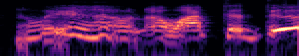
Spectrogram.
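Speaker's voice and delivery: high-pitched put-on voice of the clueless; mock helpless whine. Mocking Russians as lost in space, high helpless whine. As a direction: wail it high like someone hopelessly lost.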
